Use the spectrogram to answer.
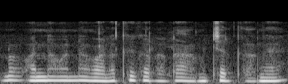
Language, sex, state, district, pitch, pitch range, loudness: Tamil, female, Tamil Nadu, Nilgiris, 175 Hz, 160-180 Hz, -13 LUFS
